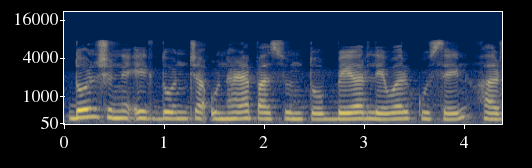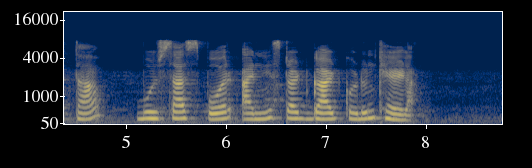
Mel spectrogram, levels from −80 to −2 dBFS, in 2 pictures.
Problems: constant background noise, background conversations at intervals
